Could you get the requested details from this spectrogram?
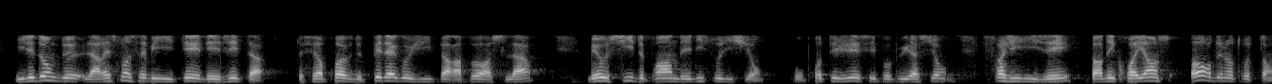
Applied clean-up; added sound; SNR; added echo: none; none; none; none.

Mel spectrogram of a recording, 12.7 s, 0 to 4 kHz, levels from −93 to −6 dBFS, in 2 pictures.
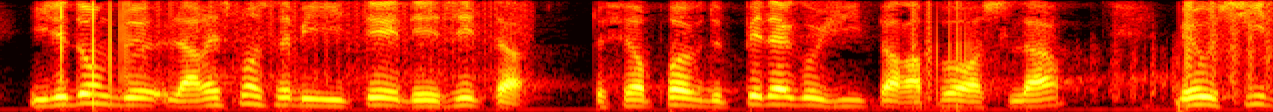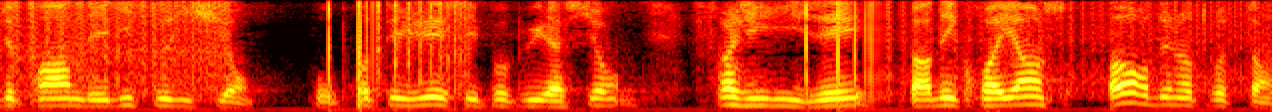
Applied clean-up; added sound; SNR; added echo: none; Coin (dropping); 12 dB; none.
